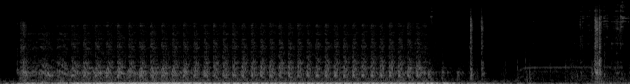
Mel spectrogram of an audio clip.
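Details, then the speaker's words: Crank-no-start fault that returned; a scan shows the engine ECU is not communicating. The starter cranks steadily at about three to four beats a second for four seconds and never fires. Power supplies and grounds to the offline engine ECU need checking. "you can see we are not firing up so that is an issue the the engine ECU is offline so we need to check all the power supplies go to that engine ECU plus the grounds"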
